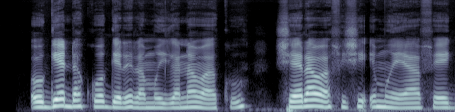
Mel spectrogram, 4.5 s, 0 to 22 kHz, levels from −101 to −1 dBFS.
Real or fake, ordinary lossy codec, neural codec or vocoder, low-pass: real; none; none; none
